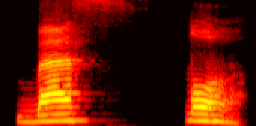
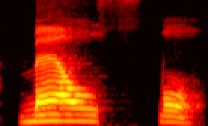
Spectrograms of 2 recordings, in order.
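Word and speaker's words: بسطة: Bacanya bastoh. Bastoh. Bukan belstoh. Bukan bels. Tapi bastoh. Harus dibaca tipis.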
